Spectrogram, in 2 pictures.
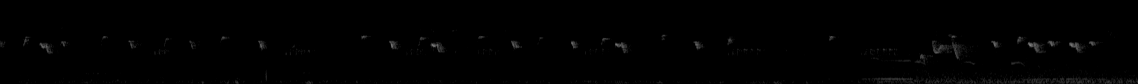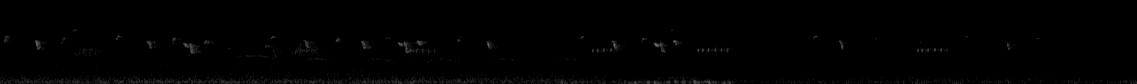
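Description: Small birds chirping: many short, high, downward-sliding calls, several a second, faint against a low outdoor background hiss that grows slightly louder about a third of the way in.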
